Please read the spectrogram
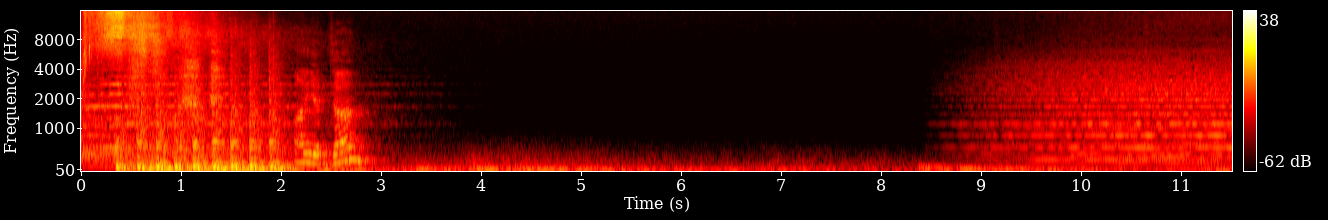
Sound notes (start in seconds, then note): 0.7 loud door knock; 4.1 storm fades out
